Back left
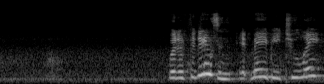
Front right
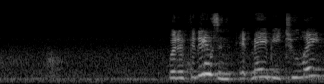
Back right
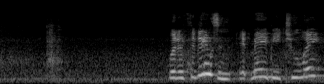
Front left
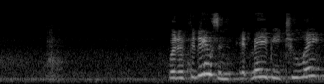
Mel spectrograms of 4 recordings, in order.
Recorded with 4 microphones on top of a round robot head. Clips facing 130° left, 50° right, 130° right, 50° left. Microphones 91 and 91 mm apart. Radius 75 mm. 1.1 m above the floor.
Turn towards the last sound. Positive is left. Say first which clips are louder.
# back left 4 dB, back right 6 dB
turn(degrees=170)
